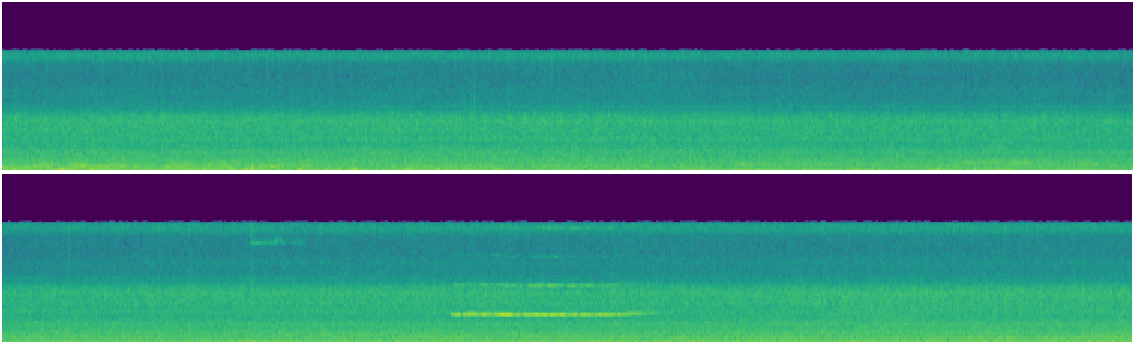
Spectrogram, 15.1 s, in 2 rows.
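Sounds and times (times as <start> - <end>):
train braking to a stop: 0.0 - 15.0
high-pitched brake squeal: 10.4 - 12.0.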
